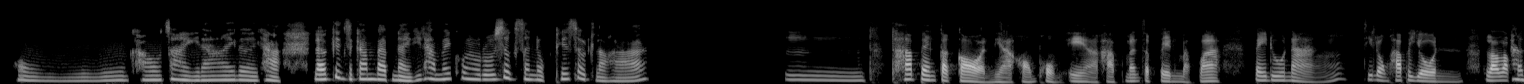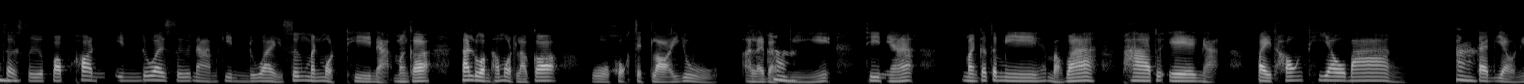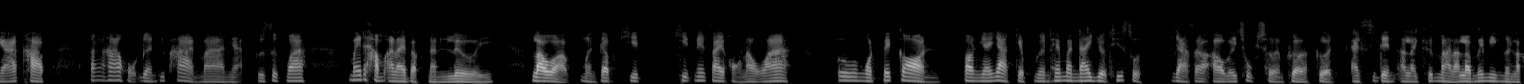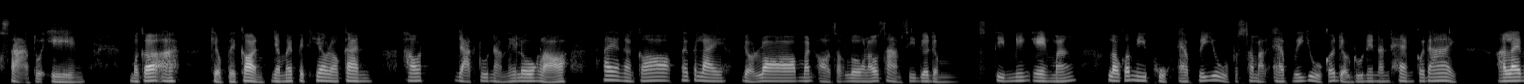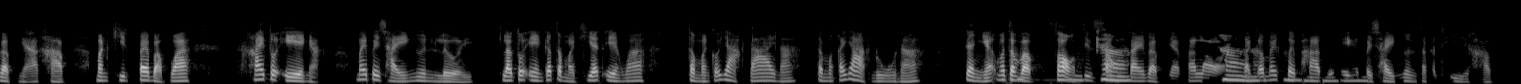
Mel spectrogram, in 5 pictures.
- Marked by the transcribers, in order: in English: "แอ็กซิเดนต์"; "เดี๋ยว" said as "เดียม"
- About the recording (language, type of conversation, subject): Thai, advice, จะทำอย่างไรให้สนุกกับวันนี้โดยไม่ละเลยการออมเงิน?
